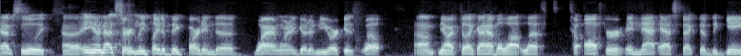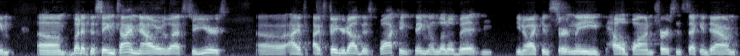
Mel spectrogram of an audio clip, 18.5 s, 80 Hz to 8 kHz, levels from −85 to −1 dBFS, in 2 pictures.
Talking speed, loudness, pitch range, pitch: 245 wpm, -16 LUFS, 100-115 Hz, 105 Hz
